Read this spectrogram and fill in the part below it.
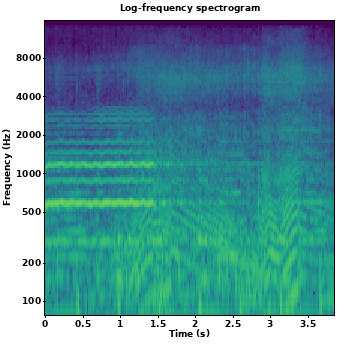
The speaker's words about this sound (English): Trees upon your house and your car cut them down, chop them up, cut them down, cut them chop them up, chainsaw, cut them up, chop them down, chop them down, cut them up, chop them down, cut them up, chainsaw.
